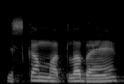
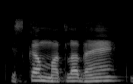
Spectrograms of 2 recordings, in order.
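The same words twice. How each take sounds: The two takes are said the same way.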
